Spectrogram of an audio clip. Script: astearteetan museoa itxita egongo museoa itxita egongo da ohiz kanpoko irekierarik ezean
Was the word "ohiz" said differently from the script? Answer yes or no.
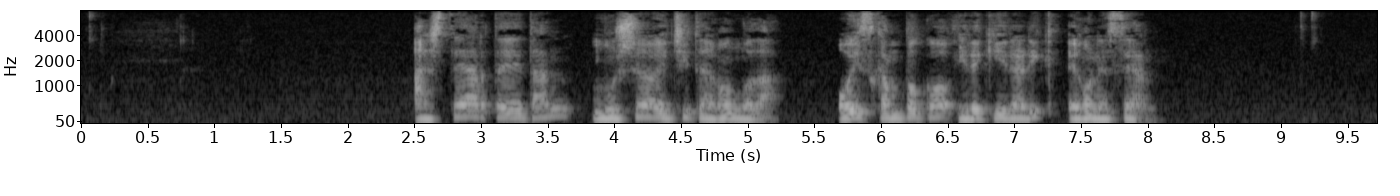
no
